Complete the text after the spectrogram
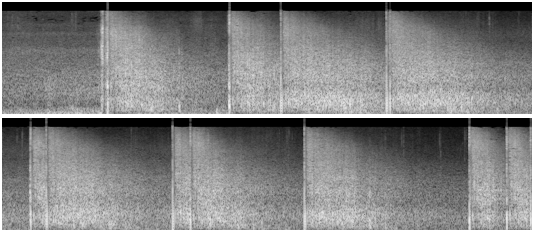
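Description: Fireworks bang loudly in the sky, one after another.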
